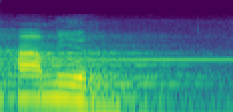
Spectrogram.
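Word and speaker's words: حمير: Tapi kalau di situ kan tulisannya kan gini Pak ya. Hamir, ada ya, maka ini bacanya hamir.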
